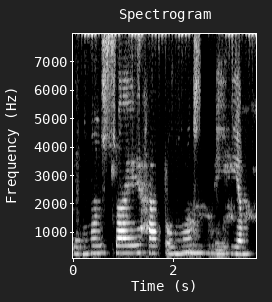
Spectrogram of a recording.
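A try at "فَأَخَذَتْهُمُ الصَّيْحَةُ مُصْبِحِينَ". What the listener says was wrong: Kurang panjang. Musbihin. Setiap nih yang akhir-akhir ayat kayak gini nih, ya sukun ketemu apa aja tahu sukun. Akhirnya yang itu harus dibaca panjangnya 3 alif atau 6 harokat.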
